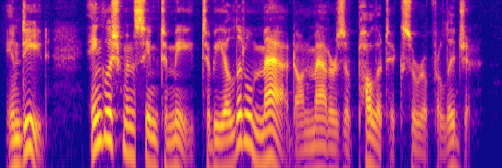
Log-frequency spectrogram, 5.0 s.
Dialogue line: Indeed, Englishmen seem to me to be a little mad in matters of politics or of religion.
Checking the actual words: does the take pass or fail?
fail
